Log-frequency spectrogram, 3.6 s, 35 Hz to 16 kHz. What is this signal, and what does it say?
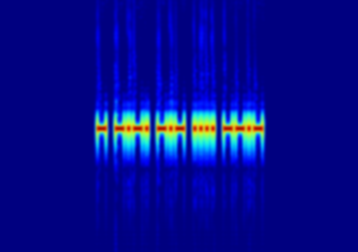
Morse code, heard as a keyed tone, about 42 wpm, 700 Hz. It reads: TCKHQ
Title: Code Groups - 5 Letters - 40wpm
